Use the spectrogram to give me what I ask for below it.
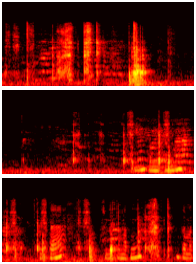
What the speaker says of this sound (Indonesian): tomatnya sudah iris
